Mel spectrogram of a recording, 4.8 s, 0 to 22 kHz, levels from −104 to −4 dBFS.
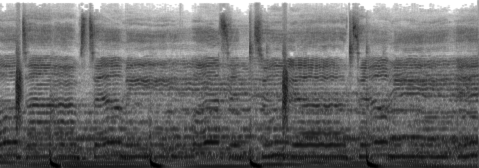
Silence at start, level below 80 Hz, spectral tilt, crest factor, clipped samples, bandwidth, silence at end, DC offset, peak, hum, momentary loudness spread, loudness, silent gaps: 0 s; -18 dBFS; -4.5 dB/octave; 10 dB; under 0.1%; 17 kHz; 0 s; under 0.1%; 0 dBFS; none; 3 LU; -11 LUFS; none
